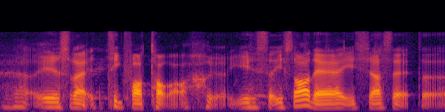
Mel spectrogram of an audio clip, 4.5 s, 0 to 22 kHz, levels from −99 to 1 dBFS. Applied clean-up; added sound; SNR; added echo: none; none; none; none.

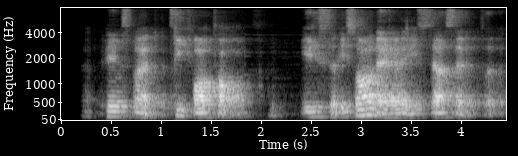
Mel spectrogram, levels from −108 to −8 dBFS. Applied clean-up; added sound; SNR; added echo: neural mask model DeepFilterNet 3.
